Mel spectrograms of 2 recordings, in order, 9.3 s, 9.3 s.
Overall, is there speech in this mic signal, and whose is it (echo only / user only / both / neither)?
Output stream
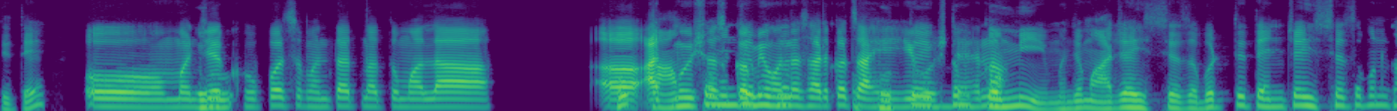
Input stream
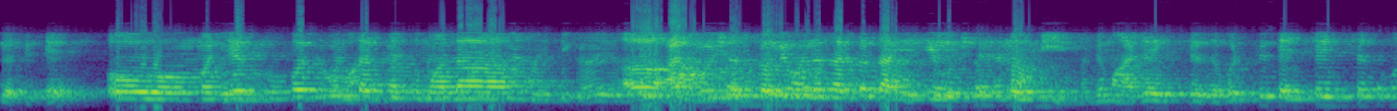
both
